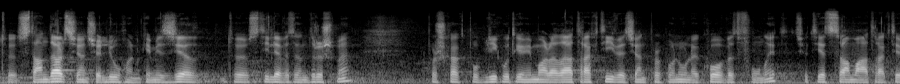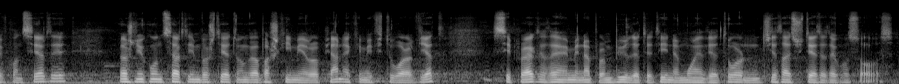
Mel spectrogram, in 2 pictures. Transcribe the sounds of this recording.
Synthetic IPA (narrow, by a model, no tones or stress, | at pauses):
t̪əst̪and̪aɾt̪t͡ʃəɔnt͡ɕəluɦɛnkɛmizd͡ʑɛðt̪əst̪ilɛvɛt̪ənd̪ɾyʃmɛ | pəɾʃkak̚t̪ə̥publikut̪kɛmimaɾaðɛat̪ɾakt̪ivɛt͡ʃəjant̪əpɾɔpɔnunɛkʰɔvɛt̪ə̥fund̪it̪t͡ɕət̪əjɛt̪samaːt̪ɾakt̪ivkɔnt͡sɛɾt̪i | əʃt̪ɲəkɔnt͡sɛɾt̪imbəʃt̪ɛt̪uɾŋɡabaʃkimiɛvɾɔpjanɛkɛmifi̥t̪uaɾvjɛt̪ | sipɾɔɛk̚t̪ɛðɛkɛminəpəɾmbylˠjɛt̪ɛt̪inəmuajnðjɛt̪ɔɾnəd͡ʑiθat͡ʃy̥t̪ɛt̪ɛt̪ɛkɔsɔ̰və̰s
